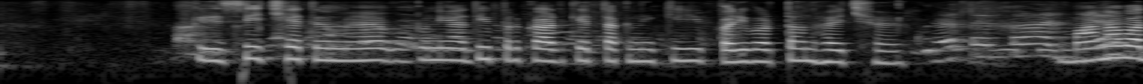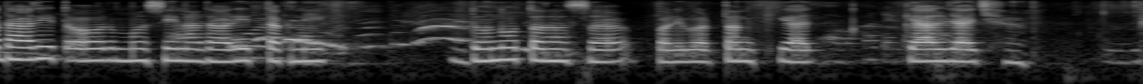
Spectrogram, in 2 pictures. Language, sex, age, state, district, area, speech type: Maithili, female, 30-45, Bihar, Araria, rural, spontaneous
